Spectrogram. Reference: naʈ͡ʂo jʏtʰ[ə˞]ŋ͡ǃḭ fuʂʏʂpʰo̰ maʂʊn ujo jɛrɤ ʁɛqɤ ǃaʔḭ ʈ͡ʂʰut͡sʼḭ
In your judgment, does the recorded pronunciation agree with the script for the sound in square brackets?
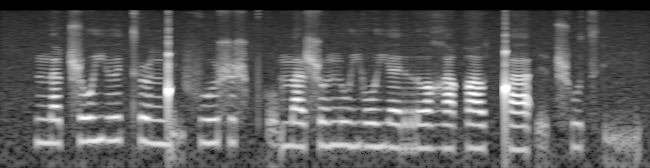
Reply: yes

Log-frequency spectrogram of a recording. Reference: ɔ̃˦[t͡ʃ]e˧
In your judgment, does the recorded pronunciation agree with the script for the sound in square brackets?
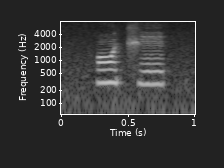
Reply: yes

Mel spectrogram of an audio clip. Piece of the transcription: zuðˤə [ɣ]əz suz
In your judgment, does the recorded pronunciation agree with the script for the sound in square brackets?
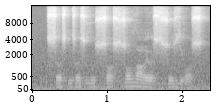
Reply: no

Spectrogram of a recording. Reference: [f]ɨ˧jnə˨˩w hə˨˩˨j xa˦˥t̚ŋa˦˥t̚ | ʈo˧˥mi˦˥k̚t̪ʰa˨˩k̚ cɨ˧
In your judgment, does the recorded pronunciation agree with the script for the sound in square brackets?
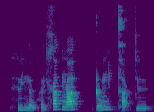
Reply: no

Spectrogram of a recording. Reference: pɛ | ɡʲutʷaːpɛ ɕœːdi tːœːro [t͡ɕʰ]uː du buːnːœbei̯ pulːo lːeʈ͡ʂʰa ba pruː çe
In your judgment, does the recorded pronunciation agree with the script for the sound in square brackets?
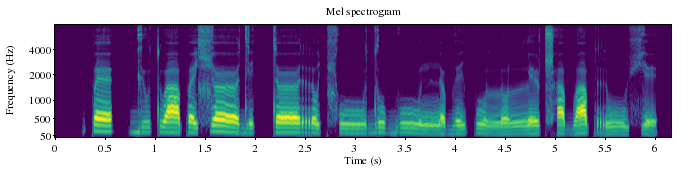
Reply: yes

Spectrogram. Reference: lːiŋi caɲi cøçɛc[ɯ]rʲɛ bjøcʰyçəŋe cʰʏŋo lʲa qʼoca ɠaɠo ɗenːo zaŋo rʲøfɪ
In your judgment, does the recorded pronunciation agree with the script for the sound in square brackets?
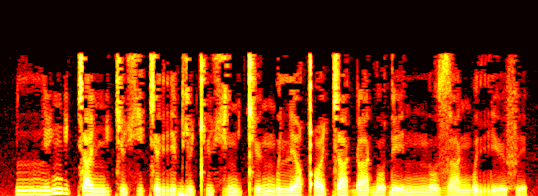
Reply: no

